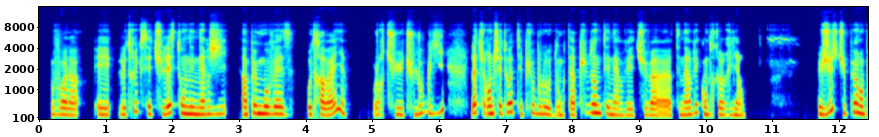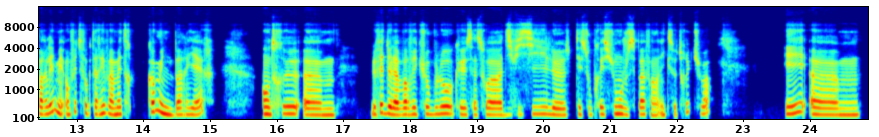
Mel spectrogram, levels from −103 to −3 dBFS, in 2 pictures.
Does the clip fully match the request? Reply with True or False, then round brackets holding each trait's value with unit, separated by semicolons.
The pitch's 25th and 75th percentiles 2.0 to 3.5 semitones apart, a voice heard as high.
True (2.5 semitones; 220 Hz)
